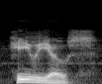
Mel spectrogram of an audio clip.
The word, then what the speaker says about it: Helios: some of the different names you might have heard this name pronounced as and this is a greek god one of them helio helio helios and helios you may have heard that this is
